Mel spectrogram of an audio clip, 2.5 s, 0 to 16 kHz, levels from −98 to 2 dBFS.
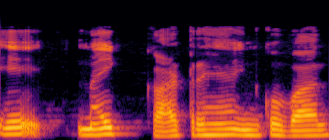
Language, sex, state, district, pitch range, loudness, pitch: Hindi, male, Bihar, Gaya, 135-160 Hz, -17 LUFS, 145 Hz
